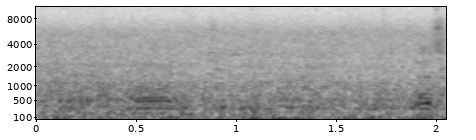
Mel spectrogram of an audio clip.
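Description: Steady outdoor background noise: an even hiss with a low rumble underneath, no distinct events.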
